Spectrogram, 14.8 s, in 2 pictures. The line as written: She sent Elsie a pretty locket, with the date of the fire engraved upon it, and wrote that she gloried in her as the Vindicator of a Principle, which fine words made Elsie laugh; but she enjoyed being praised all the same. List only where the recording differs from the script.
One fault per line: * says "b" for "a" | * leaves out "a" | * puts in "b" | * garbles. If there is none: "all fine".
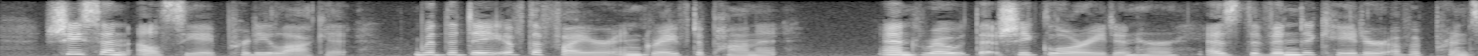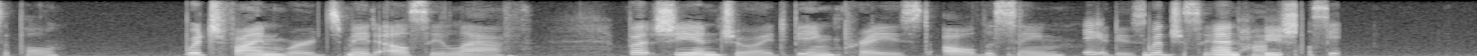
* garbles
